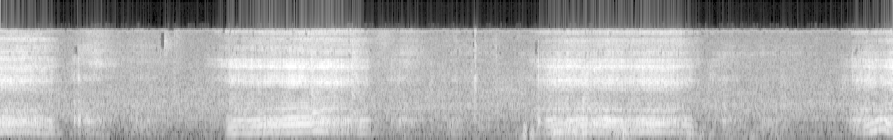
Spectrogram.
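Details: Loud, rough, rattling snores about every two and a half seconds with quiet exhalations between, from a sleeping adult guest keeping others awake; heavy snoring.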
